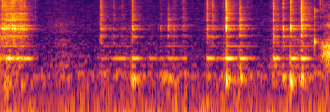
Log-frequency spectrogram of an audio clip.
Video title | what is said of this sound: ASMR - ASMR Customer Service Roleplay (Soft Spoken, Typing, Tapping) | higher pitched tones such as this Yeti water bottle that I am tapping on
